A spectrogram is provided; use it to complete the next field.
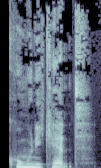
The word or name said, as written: kommunikant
